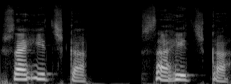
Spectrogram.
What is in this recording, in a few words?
"svheckv", Muscogee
